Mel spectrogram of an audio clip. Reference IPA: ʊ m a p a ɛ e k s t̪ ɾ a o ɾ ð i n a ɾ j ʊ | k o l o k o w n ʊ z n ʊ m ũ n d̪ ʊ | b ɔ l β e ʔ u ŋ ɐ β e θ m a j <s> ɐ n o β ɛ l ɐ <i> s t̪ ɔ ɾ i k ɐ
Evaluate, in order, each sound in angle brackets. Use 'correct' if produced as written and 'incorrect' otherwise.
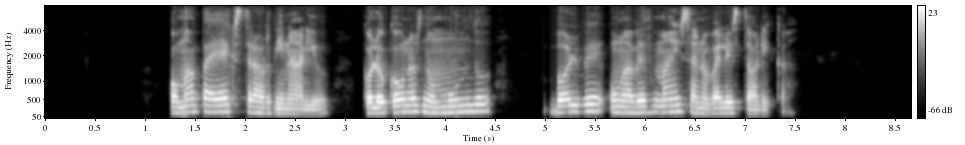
correct, correct

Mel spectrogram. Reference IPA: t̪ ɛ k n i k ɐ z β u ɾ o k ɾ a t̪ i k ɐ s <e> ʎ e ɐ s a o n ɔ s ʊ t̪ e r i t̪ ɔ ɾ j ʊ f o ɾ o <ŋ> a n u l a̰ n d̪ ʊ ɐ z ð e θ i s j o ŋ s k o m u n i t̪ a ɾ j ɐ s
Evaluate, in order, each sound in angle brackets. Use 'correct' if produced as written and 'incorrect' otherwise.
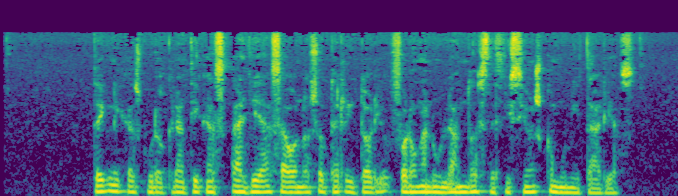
incorrect, correct

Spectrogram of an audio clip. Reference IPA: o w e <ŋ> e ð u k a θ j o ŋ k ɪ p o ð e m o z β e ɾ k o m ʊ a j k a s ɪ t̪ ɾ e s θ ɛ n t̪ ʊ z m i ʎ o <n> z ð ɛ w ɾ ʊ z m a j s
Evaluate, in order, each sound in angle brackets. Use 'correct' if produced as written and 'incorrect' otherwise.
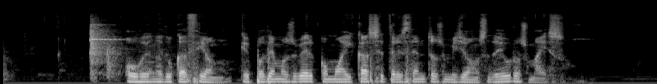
correct, incorrect

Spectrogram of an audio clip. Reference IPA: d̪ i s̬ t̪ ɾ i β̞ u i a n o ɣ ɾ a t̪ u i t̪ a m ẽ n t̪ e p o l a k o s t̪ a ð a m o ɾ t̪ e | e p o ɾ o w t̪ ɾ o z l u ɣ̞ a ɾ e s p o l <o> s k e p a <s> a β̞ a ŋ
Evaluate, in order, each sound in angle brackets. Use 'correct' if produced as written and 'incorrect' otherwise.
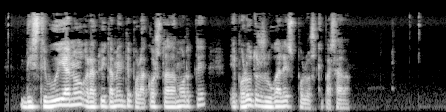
correct, correct

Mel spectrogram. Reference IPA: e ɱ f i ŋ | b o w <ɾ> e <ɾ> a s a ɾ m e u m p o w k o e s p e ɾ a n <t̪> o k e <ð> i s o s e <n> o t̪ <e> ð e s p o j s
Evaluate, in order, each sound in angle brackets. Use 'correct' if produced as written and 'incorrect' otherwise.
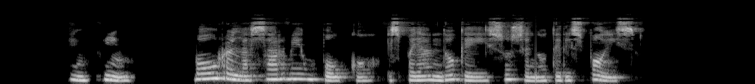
incorrect, incorrect, incorrect, incorrect, correct, correct

